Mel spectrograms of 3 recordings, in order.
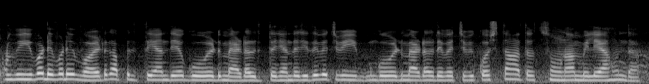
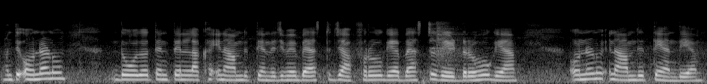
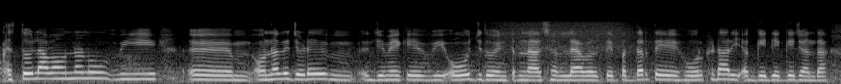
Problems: background sounds at intervals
